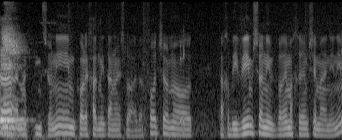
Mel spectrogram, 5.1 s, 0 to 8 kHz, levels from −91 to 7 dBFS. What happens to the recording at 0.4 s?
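Speech suppressed in double talk covers 0.33 to 0.73 s, so 0.4 s falls inside it. The speech drops sharply, by roughly 20 dB at its deepest, for about 0.4 s before recovering. The likely cause is the call's echo canceller hearing both sides talking at once. Unable to tell the local talker from the loudspeaker echo, it pulled everything down together, taking the wanted speech with it.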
